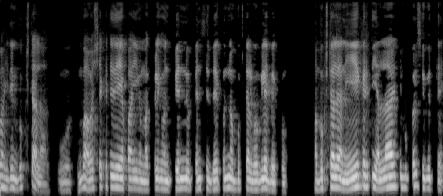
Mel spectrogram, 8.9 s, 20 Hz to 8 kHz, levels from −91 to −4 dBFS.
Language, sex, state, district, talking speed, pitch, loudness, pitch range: Kannada, male, Karnataka, Chamarajanagar, 215 wpm, 145 Hz, -27 LUFS, 130-155 Hz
